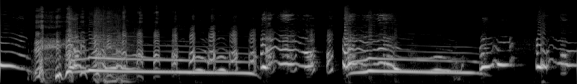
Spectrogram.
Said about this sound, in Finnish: Tai itse asiassa au, koska nämä ei hauku, vaan nämä vaan ulvoa. Ai niin, kato, se tulee siellä.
